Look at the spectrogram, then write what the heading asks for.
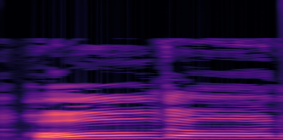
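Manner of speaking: high, loud call to halt; urgent stop. Acted. Professor stopping the boys' plan, high loud interruption. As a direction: throw up a hand and stop them.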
